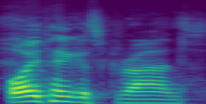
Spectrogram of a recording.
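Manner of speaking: amused put-on Irish; Irish accent. Shown as a demonstration. Boyfriend showing off his Irish accent. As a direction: give it an easy Irish lilt. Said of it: "that was pretty good".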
